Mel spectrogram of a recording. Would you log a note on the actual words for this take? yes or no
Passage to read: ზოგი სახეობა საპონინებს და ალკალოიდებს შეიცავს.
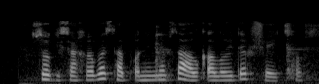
no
